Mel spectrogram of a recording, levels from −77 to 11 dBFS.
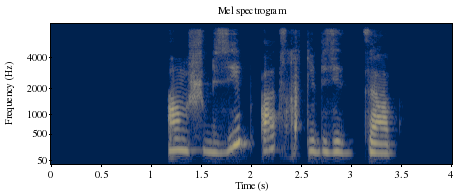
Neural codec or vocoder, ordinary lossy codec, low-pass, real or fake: codec, 44.1 kHz, 2.6 kbps, SNAC; AAC, 48 kbps; 7.2 kHz; fake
